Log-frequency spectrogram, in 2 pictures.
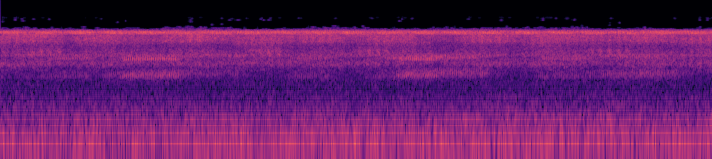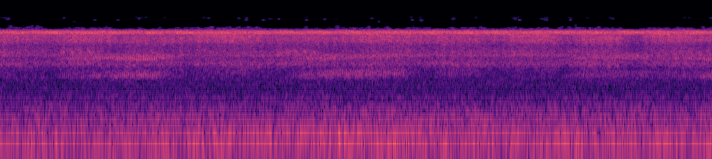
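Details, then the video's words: Summer dusk chorus of male cicadas in Georgia, USA, calling to attract females: unbroken shrill buzzing fills the air while lower pulsing calls come and go every couple of seconds. "Cicadas at Dusk, Summer Night"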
